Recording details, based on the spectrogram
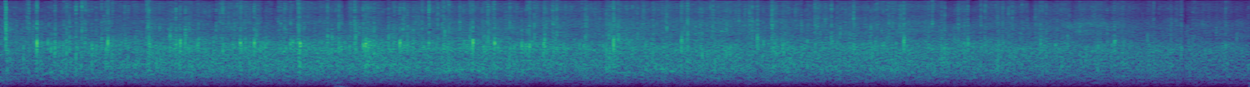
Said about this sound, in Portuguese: Vocês não aplaudiram?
